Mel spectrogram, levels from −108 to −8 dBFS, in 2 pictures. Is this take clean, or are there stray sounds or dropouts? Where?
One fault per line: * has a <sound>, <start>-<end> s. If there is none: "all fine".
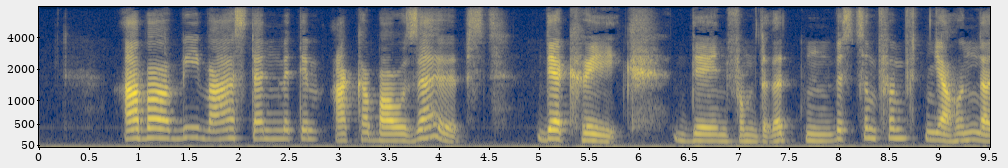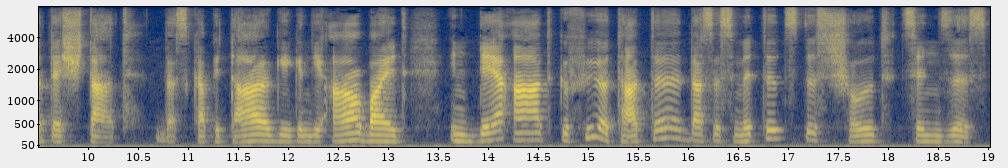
all fine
